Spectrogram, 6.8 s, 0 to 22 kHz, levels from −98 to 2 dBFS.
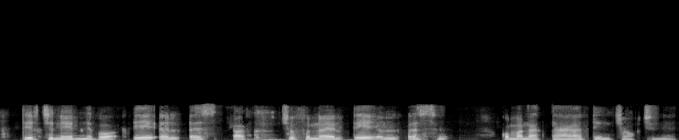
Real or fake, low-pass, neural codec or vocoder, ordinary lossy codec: fake; 5.4 kHz; codec, 44.1 kHz, 2.6 kbps, SNAC; AAC, 32 kbps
